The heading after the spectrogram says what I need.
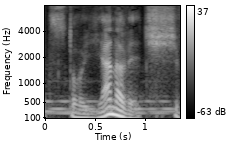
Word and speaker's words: Stojanovic: I'm here with Stojanovic from Serbia. Oh, you pronounced it right. Oh, You're God. A few people who can. Okay. Most Serbians cannot pronounce Stojanovic right.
